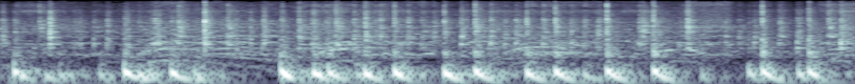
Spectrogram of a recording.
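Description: Thavil barrel drums played in a fast, steady rhythm, about four or five deep strokes a second, each falling in pitch.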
